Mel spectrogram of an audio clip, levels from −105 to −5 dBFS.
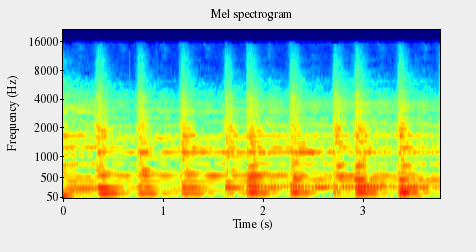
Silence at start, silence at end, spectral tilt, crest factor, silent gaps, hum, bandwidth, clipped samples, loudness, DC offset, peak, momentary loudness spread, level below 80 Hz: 0 s; 0 s; -6.5 dB/octave; 16 dB; none; none; 15 kHz; under 0.1%; -23 LUFS; under 0.1%; -8 dBFS; 4 LU; -46 dBFS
